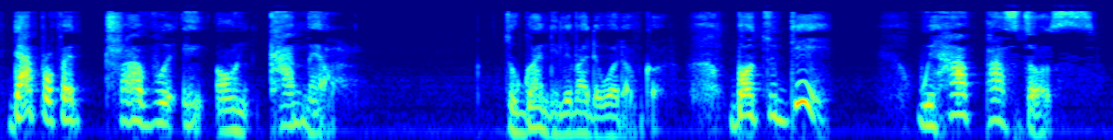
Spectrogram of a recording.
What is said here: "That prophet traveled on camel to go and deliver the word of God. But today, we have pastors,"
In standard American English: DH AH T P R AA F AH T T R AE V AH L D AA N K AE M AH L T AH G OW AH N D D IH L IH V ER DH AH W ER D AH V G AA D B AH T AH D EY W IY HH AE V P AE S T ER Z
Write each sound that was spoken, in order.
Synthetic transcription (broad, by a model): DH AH T P R AA F AH T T R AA V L AA N K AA M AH L T AH G OW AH N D D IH L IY V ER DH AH W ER D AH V G AA D B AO T AH D EY W IY HH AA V P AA S T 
